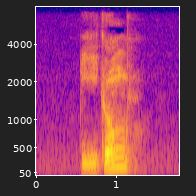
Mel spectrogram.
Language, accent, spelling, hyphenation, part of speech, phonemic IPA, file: German, Austria, Biegung, Bie‧gung, noun, /ˈbiːɡʊŋ/, De-at-Biegung.ogg
- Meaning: 1. bend; curve 2. inflection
